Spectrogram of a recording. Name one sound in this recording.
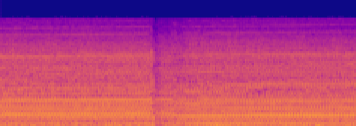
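A racing car engine shifts gear with a brief drop in pitch.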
